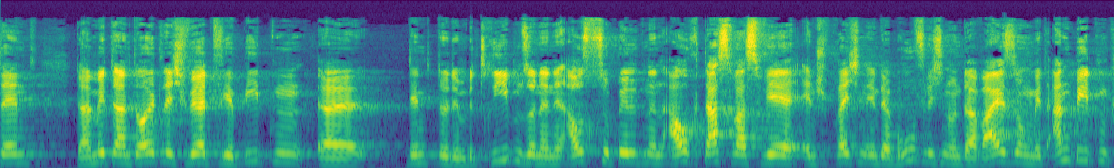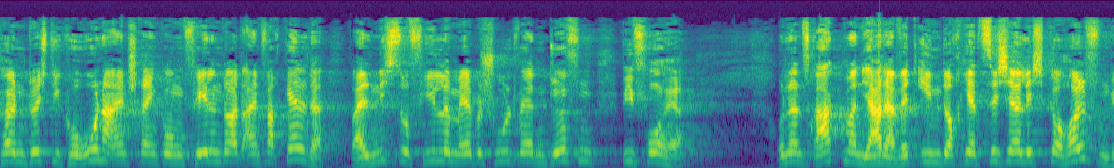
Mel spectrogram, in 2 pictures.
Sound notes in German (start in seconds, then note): none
